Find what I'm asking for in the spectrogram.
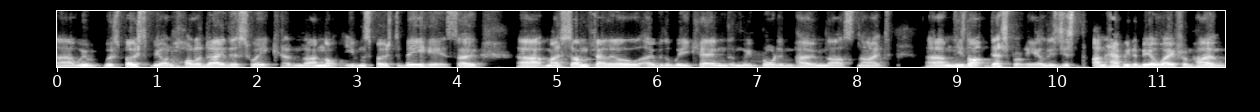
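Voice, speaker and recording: This man talks at a fairly quick pace. His voice sits at a medium pitch and shows ordinary pitch variation. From England. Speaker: chief financial officer and podcaster. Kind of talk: live online summit talk. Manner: hesitant, many fillers.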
